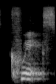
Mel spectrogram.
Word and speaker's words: Quicke: yeah um but yeah it's totally just a silent E that um you can imagine it's just not even there and that's how you pronounce it um and then um the cheese is quick traditional cheddar and it's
